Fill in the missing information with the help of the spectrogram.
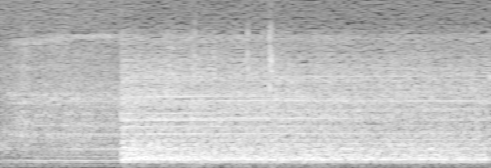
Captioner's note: truck engine whirring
